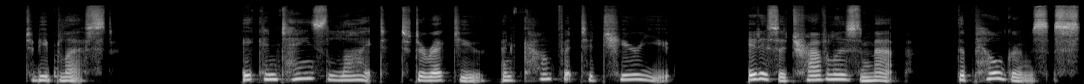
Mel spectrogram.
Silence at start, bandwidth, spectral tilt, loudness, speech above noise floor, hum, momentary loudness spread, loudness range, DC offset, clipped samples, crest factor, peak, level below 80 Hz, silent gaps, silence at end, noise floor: 0.25 s; 17 kHz; -4 dB/octave; -19 LUFS; 59 dB; none; 9 LU; 4 LU; under 0.1%; under 0.1%; 18 dB; -2 dBFS; -66 dBFS; none; 0.05 s; -78 dBFS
